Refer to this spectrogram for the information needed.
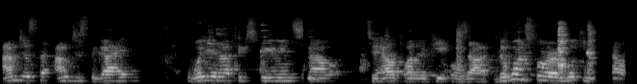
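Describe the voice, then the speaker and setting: A man from Lithuania speaks as a guest coach, his voice sitting somewhat high for a man. He rambles, circling back through fillers and restarts. The room around him is noticeably echoey. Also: moderate pace, a little hiss or hum. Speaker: guest money mindset coach. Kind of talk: casual interview talk.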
